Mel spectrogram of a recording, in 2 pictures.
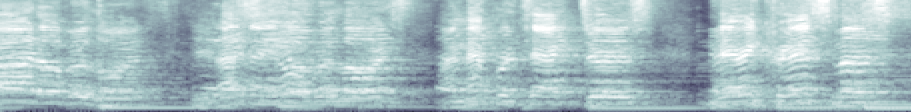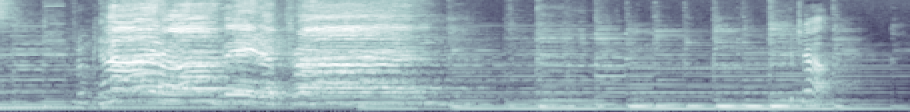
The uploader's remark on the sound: LIVE and UN-EDITED from Packrat Comics! Hear us hit our cues and perform jokes. (Hear us miss both of those too.)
